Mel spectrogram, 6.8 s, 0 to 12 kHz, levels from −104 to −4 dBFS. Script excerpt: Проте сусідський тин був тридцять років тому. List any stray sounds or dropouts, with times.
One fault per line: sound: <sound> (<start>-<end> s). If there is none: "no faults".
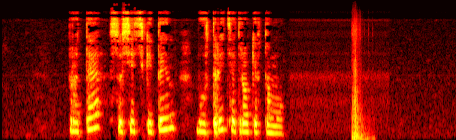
sound: thud (5.3-5.7 s)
